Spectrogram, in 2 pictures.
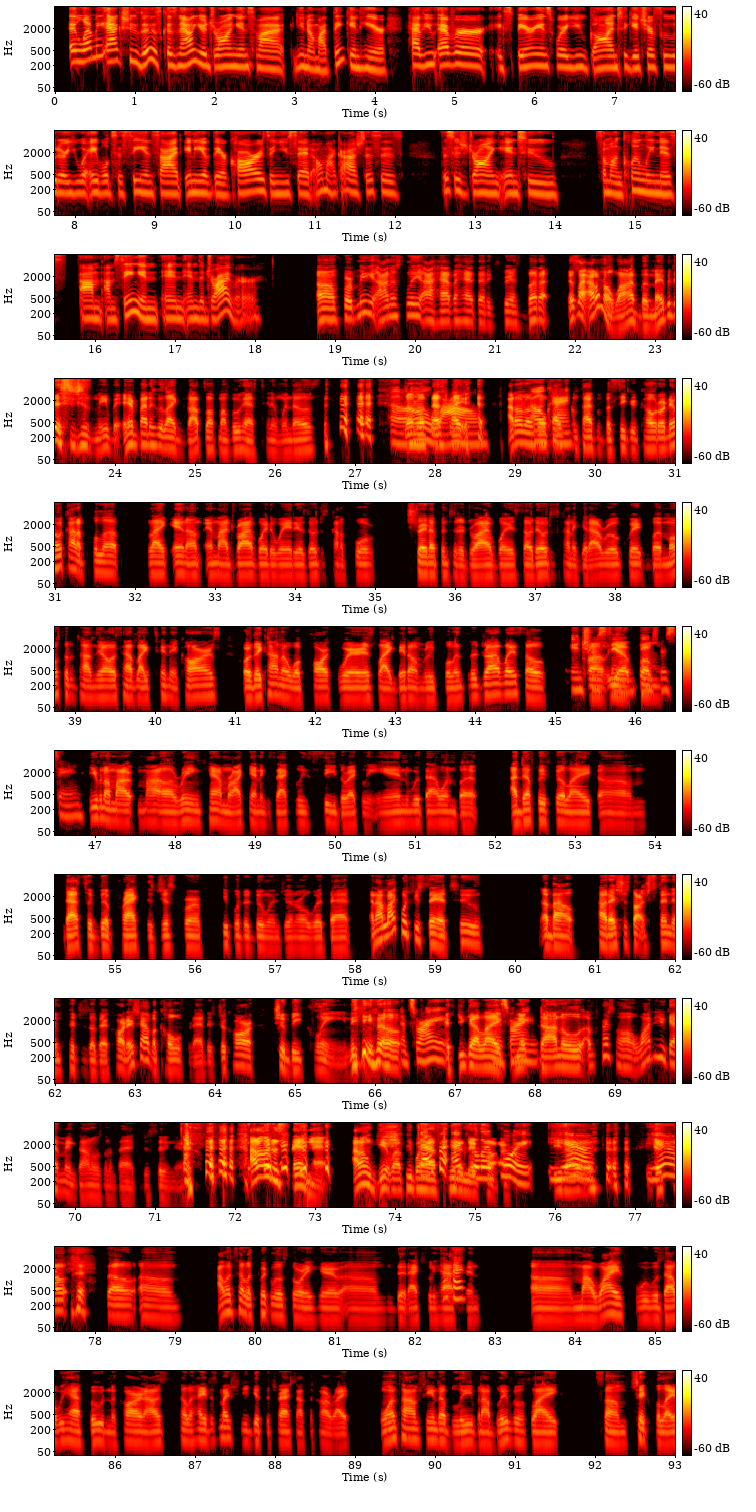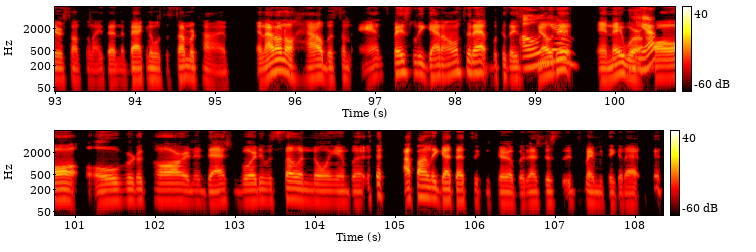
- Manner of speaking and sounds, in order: laughing while speaking: "this is just"; giggle; chuckle; laughing while speaking: "you know?"; laugh; giggle; chuckle; scoff; chuckle; chuckle
- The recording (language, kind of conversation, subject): English, unstructured, Do you worry about getting food poisoning from takeout?
- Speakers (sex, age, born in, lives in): female, 40-44, United States, United States; male, 35-39, United States, United States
